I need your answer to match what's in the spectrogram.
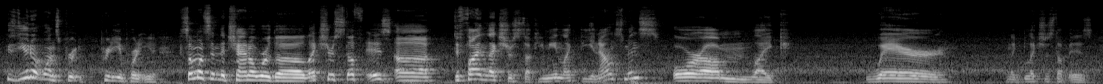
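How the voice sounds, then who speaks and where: During a casual online review session over a voice call, a student lecturer, a young man from Jordan with an American accent, rambles in a chatty way, stopping and restarting with many fillers. He sounds animated, with a fairly high pitch and a moderate pace. A little hiss or hum comes through his computer mic.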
